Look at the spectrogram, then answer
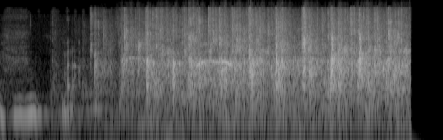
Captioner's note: audience applauds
